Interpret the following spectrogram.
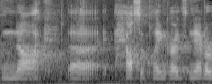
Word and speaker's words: NOC: name of noc and it is pronounced knock house of playing cards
